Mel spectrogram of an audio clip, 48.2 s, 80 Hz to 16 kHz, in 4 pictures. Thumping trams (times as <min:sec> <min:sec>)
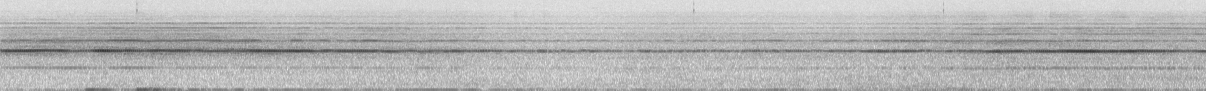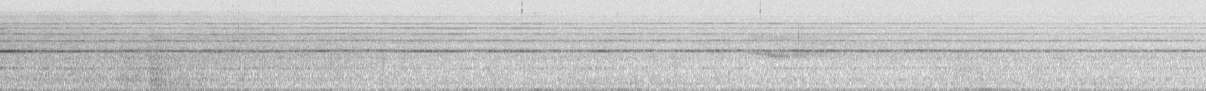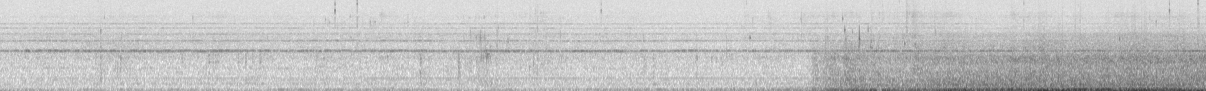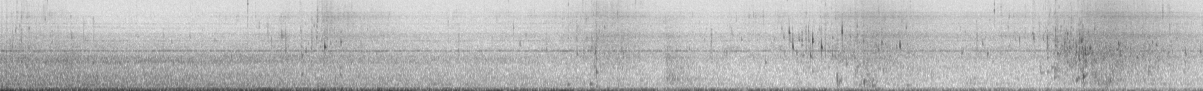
0:00.0 0:20.6, 0:30.8 0:48.2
